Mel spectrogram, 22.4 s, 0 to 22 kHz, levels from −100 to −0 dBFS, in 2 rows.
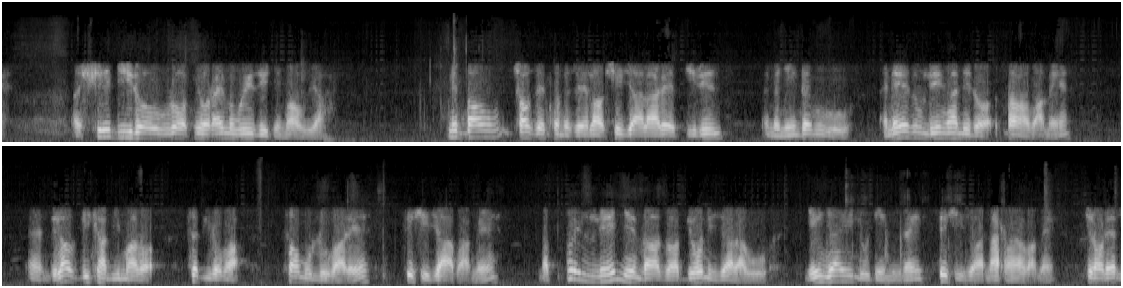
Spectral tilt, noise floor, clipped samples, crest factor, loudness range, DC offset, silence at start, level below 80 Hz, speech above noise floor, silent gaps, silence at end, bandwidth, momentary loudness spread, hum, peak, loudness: -7 dB/octave; -67 dBFS; under 0.1%; 18 dB; 3 LU; under 0.1%; 0.7 s; -72 dBFS; 41 dB; none; 0 s; 7.2 kHz; 11 LU; none; -8 dBFS; -27 LUFS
